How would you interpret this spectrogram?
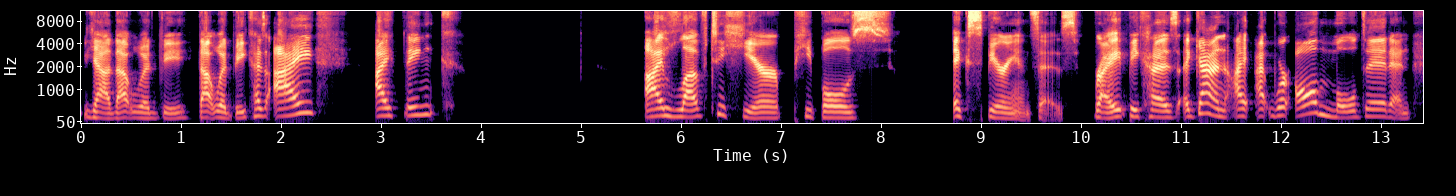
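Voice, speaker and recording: A young woman chats casually as a podcast co-host. She is candid and animated and swears freely, in a mid-pitched voice recorded close and dry on a podcast microphone. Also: slow, dry recording. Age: young adult. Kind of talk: casual chat. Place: small indoor room, remote video recording. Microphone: podcast microphone on boom arm, close up.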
